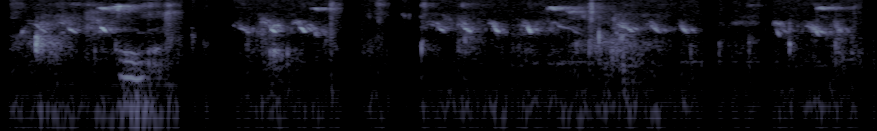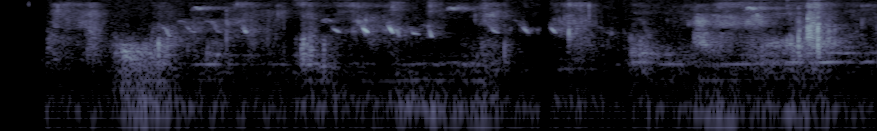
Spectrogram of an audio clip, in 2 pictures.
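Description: Faint bird chirping: quick runs of short high notes, repeated several times.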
